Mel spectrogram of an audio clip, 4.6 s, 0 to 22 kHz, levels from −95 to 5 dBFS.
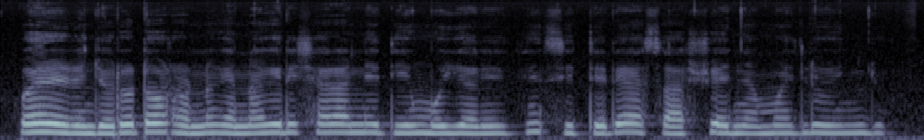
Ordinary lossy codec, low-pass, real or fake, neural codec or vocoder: none; none; real; none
